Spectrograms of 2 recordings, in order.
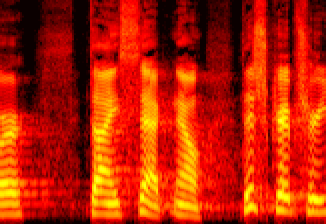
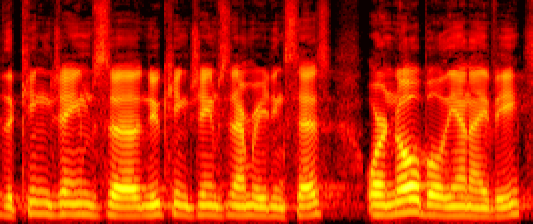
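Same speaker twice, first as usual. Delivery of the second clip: normal talking voice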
